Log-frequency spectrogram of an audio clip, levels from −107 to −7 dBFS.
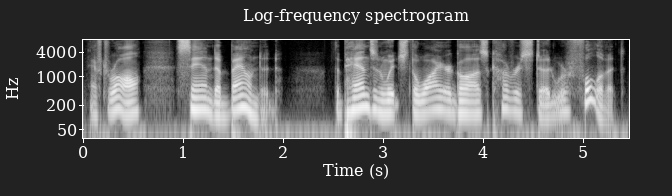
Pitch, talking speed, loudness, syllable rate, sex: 135 Hz, 185 wpm, -20 LUFS, 5.2 syllables/s, male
